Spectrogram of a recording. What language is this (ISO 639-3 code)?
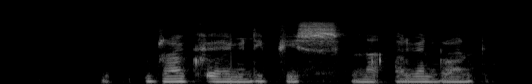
kin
